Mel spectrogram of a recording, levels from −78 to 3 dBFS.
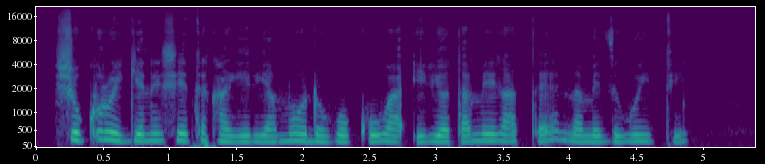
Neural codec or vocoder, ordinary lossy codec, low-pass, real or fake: vocoder, 44.1 kHz, 128 mel bands, Pupu-Vocoder; none; none; fake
